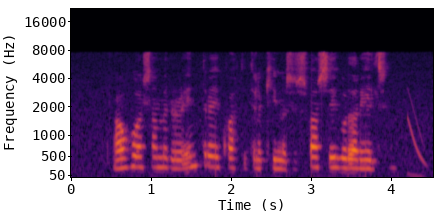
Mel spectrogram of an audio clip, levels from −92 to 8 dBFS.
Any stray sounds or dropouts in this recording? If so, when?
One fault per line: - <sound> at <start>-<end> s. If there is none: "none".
- chirp at 4.2-4.5 s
